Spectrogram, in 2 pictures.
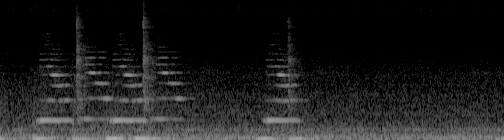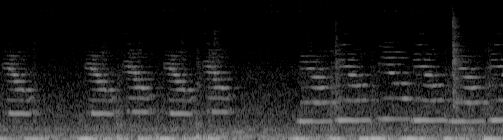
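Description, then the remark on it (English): A cat toy keyboard plays a sequence of synthetic meows as notes, short tones in quick bursts of two or three, stepping up and down in pitch over a low rumbling background. “You, you can play it and it meows really”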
